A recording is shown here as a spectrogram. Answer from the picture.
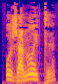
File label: portuguese tonight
